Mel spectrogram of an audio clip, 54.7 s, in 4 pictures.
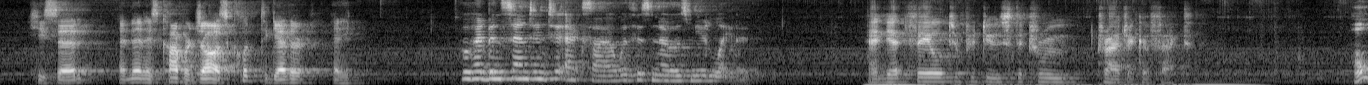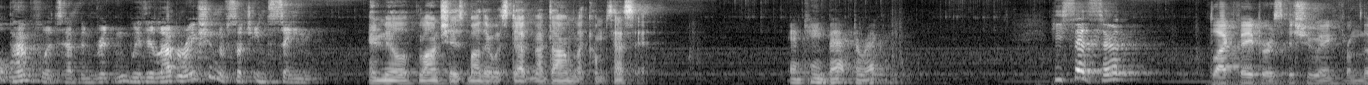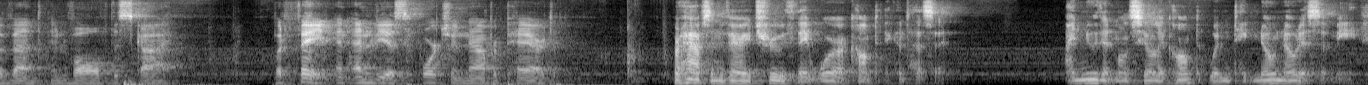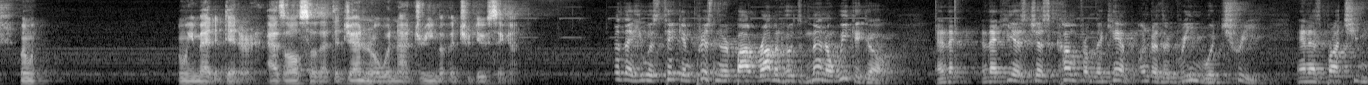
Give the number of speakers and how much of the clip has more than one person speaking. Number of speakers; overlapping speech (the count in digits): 7, no overlap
